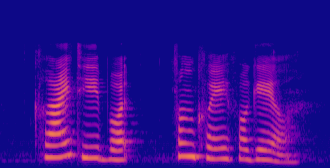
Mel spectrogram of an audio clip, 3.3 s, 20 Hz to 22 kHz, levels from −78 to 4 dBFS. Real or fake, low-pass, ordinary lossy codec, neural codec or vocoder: real; none; none; none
